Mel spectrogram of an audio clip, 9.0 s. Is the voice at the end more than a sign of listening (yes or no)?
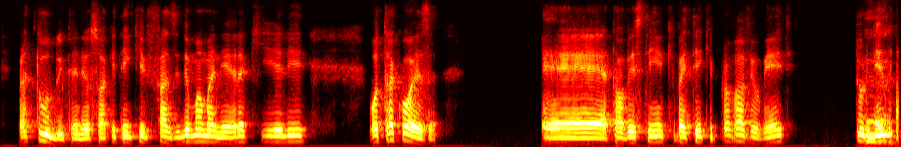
no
